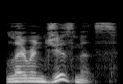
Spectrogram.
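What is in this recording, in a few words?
"laryngismus", English, British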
